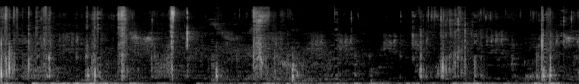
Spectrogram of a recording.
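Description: Biting and chewing meat off a braised chicken drumstick close to the microphone: irregular mouth smacks and sharp clicks.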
